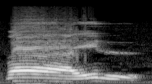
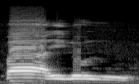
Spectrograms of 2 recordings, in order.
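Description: First: Slow fāʕil ending on a still lām; fāʕil without nūn. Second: Fāʕilun drawn out with its final nūn; full form fāʕilun. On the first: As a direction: draw out fāʕil, dropping the final -un. (فاعِلْ ممدودة بحذف النون وتسكين اللام) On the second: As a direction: stretch out fāʕilun, sounding the -un ending. (فاعِلُنْ ممدودة بإثبات النون) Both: Shown as a demonstration. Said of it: "حذفنا النون الساكنة".

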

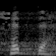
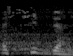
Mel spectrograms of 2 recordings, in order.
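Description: First: شدة with an open a vowel on the ش; fatha on the shin. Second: الشدة with a short i vowel on the ش; kasra on the shin. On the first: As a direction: say شدة as "shadda", with an "a" after the sh. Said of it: "فتح الشين". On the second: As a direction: say الشدة as "ash-shidda", with an "i" after the sh. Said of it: "بكسر الشين". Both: Shown as a demonstration.

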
